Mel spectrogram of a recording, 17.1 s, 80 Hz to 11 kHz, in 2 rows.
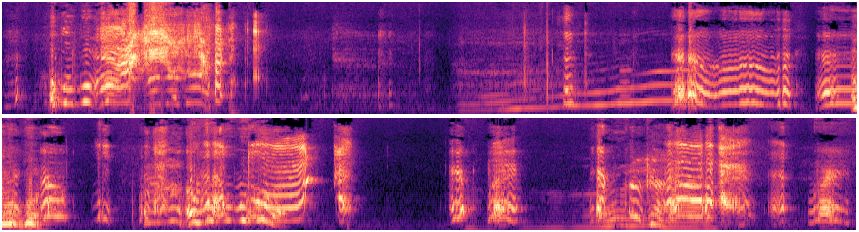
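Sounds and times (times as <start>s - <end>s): baby laughing: 0.4s - 2.7s, 6.6s - 12.2s, 13.0s - 13.8s, 14.4s - 17.0s
voice gliding upward: 4.6s - 6.6s, 13.1s - 15.7s
baby hiccups: 13.0s - 13.8s.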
